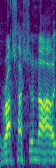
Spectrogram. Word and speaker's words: Rosh Hashanah: And one of those feast days is called Rosh Hashanah, or you may hear it as Rosh Hashanah, but it's Rosh Hashanah is the correct pronunciation of it.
